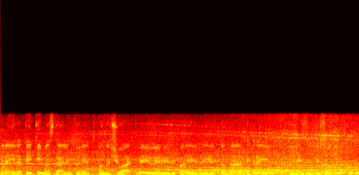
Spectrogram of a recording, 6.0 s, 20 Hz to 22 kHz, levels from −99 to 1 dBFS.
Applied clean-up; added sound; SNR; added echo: none; Fixed-wing aircraft, airplane; 0 dB; none.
